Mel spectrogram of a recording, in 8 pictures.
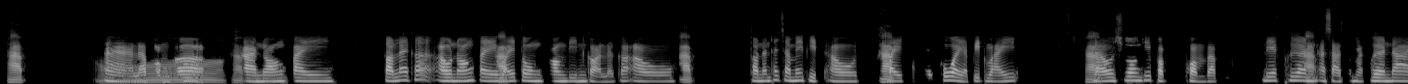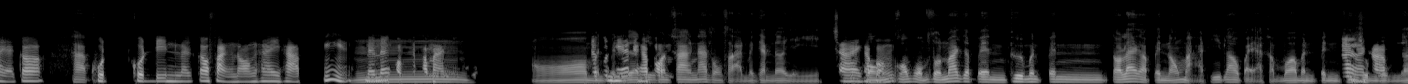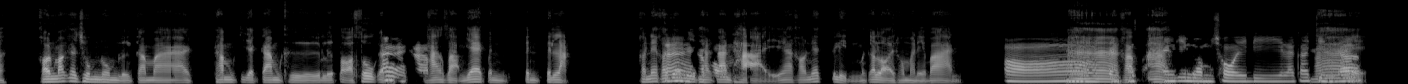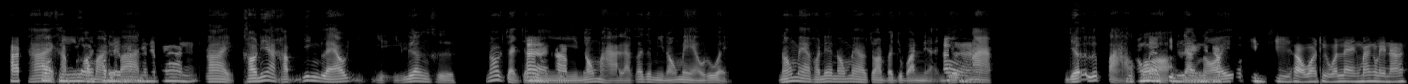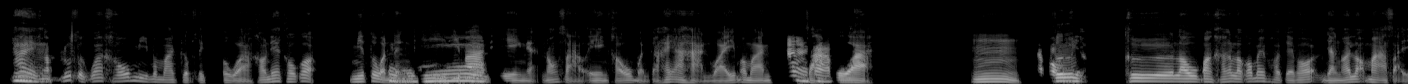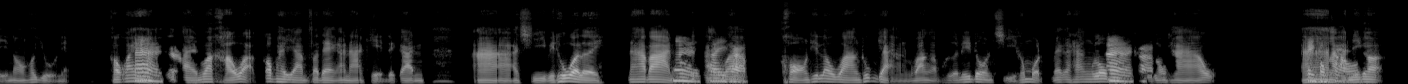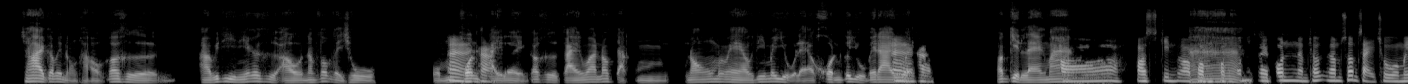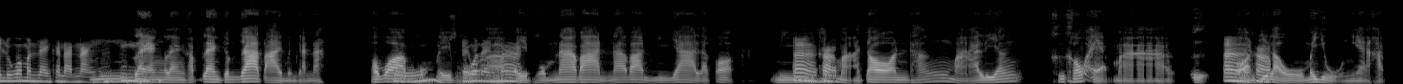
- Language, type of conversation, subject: Thai, unstructured, สัตว์จรจัดส่งผลกระทบต่อชุมชนอย่างไรบ้าง?
- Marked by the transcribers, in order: mechanical hum; static; distorted speech; other background noise; in English: "skin noir"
